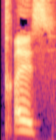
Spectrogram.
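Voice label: "qies" nominative, Archi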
